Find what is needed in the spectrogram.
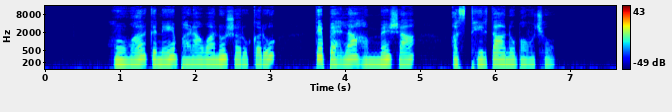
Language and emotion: Gujarati, fearful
